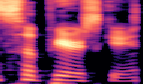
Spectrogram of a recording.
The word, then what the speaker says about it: Siepierski: I got your name right. – It's close enough. – Where was it? – It's Aaron Siepierski.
